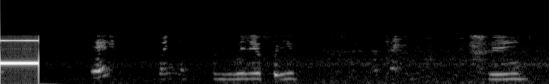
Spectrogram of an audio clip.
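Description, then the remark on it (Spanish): A single loud, steady voicemail beep from a Spanish-language voicemail service, signalling the start of message recording, lasting under half a second, followed by quiet, scattered fragments of faint voices. “Grabe su mensaje. Marque la tecla gato cuando termine.”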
